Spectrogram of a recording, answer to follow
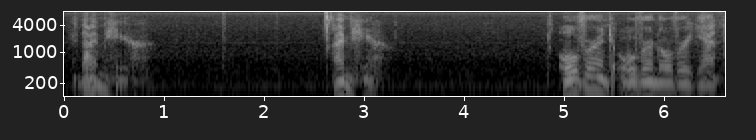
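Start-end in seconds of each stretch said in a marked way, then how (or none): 0.1-3.1 soft, tender whisper of comfort; gentle reassurance. Retold or imitated. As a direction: soothe him softly at a bedside. Nurse's voice soothing injured man.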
